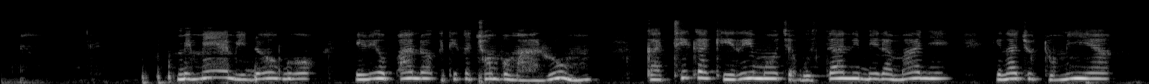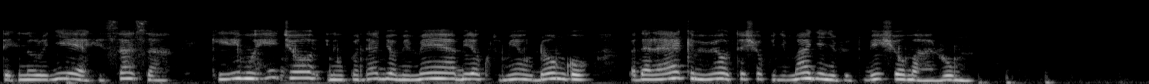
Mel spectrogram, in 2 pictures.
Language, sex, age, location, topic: Swahili, female, 25-35, Dar es Salaam, agriculture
